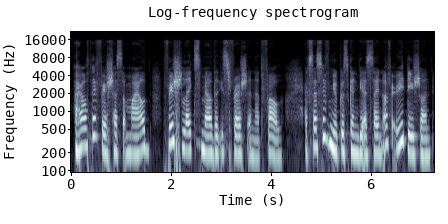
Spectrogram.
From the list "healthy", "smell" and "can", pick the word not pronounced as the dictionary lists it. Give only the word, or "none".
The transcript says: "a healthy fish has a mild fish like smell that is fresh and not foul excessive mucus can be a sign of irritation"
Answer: none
